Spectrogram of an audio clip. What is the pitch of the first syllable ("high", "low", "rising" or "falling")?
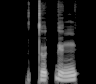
rising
